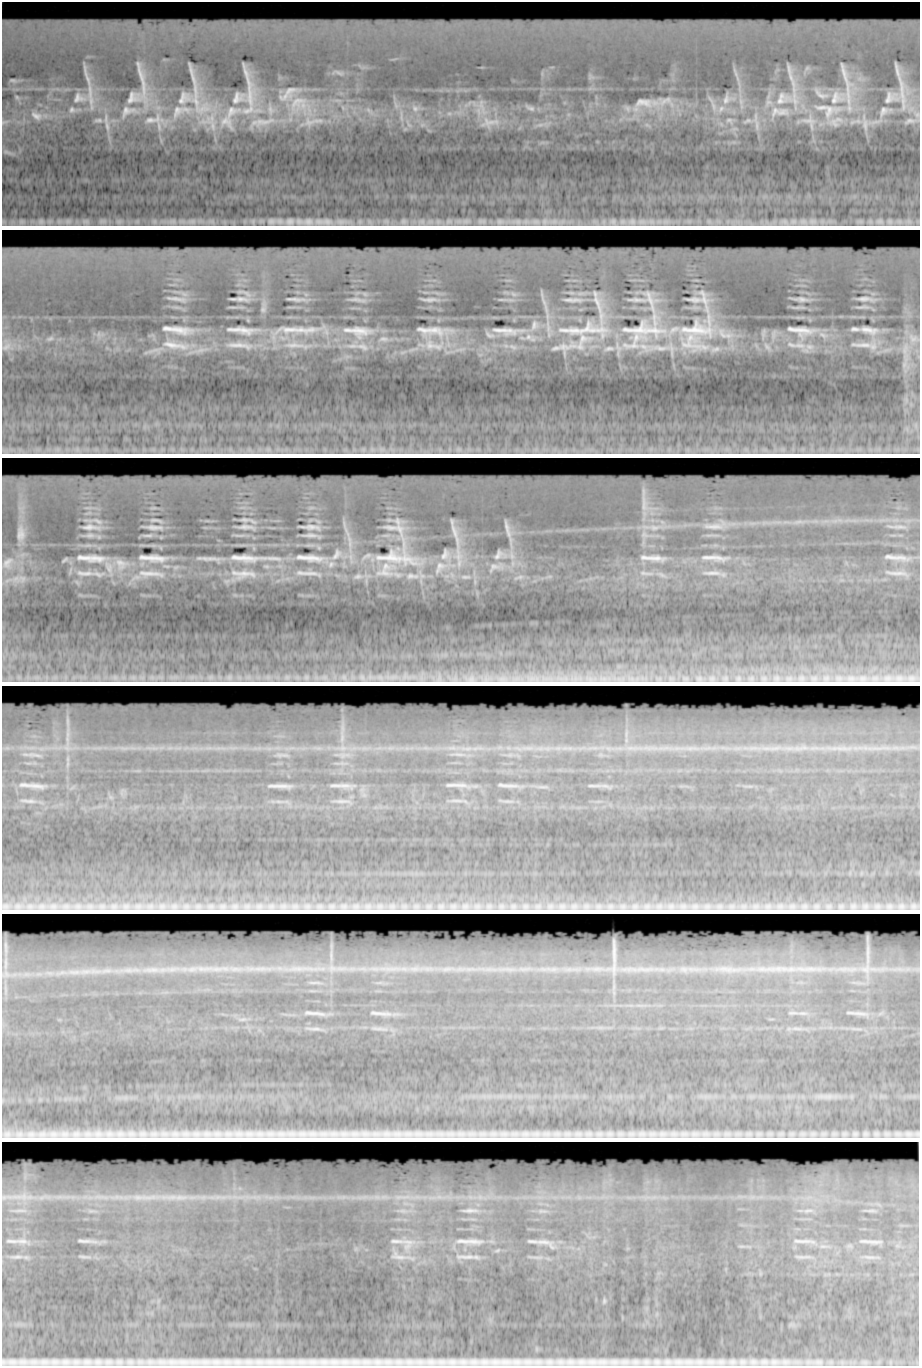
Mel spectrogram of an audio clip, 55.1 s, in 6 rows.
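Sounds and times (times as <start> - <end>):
diesel train engine drone: 0.0 - 55.0
wheels clicking over rail joints: 27.2 - 55.0.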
